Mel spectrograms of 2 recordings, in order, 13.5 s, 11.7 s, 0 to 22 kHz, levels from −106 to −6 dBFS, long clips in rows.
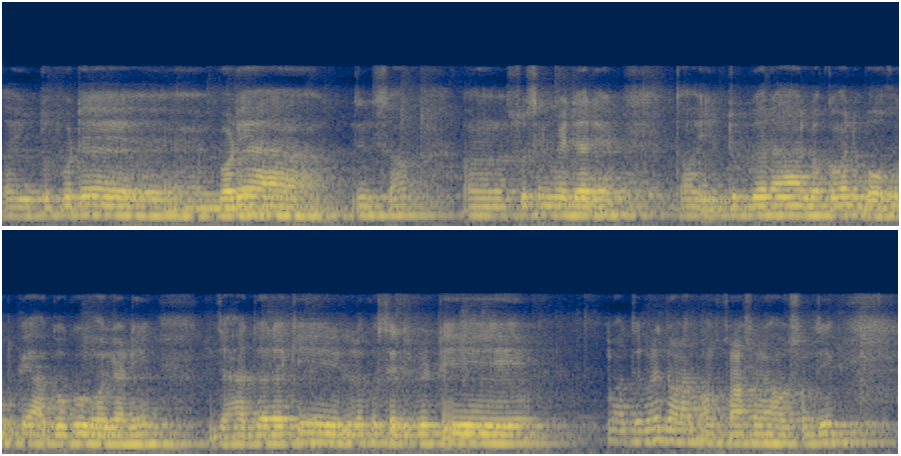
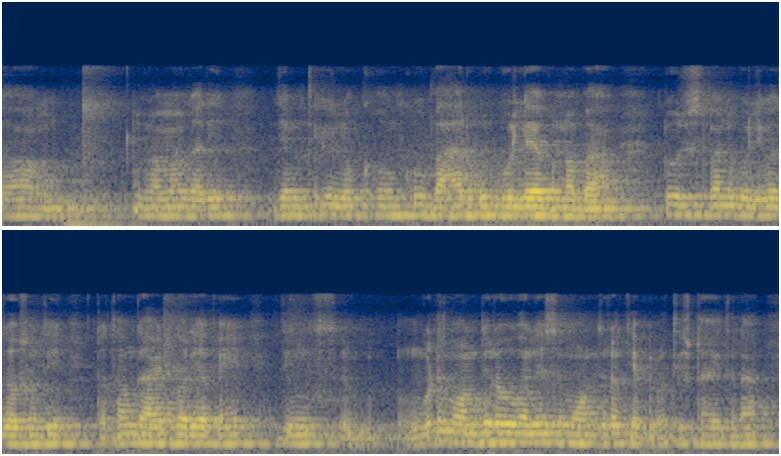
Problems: background sounds at intervals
